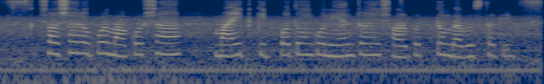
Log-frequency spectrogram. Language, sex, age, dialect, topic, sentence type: Bengali, female, 60-100, Northern/Varendri, agriculture, question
